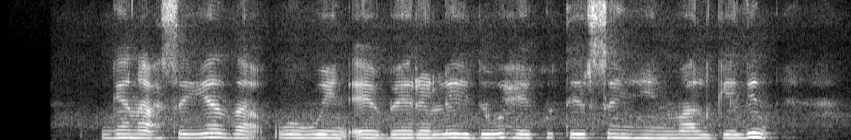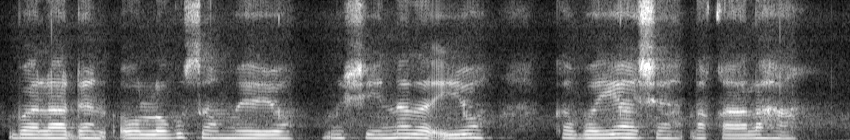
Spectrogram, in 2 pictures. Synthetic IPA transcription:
ɡɐnɑʕsɪjɐðɐ̰wɑwɛjnʔɛːbɛːɾɐlɛjðʊwɑħɑjkʰʊt̪ʰiːrsɐnjɪɦiːnmaːlɡɛlɪn | bɐlaːɖɐnɔːlɐɣʊsɐmɛːjɔmɐʃiːnɐðɐʔḭjɞ | kʰɐβɐjaːʃɐɖɑqɑːlɐɦɐ

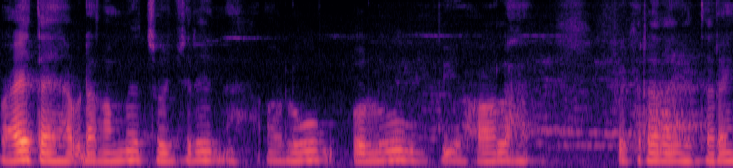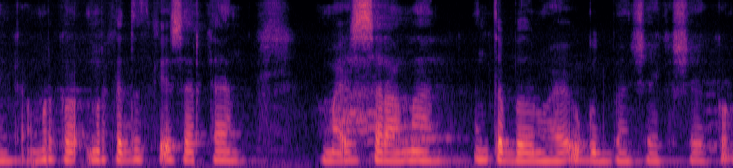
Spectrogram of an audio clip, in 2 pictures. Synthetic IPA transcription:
wɑħɑjt̪ʰɐhɪɦɐbɖɑqɑmɛd̪sɔːt͡ʃɪɾɛːnɐhɔɔːlɐɣʊɡʊd̪bɪjɔħɔːlɐɦɐfɪkʰɾɐðɐiːd̪ɐɾɛːŋkʰɐ̰mɐrkʰɐmɐrkʰɐd̪ɐd̪kʰɐɪsɐrkʰaːn | ɐmɐ̰jɪssɐlaːmaːnɪnt̪ʰɐbɐðɐnwɑħɑjʔʊ̰ɡʊd̪bɛːnʃɛjkʰɐ̥ʃɛjkʰɔ

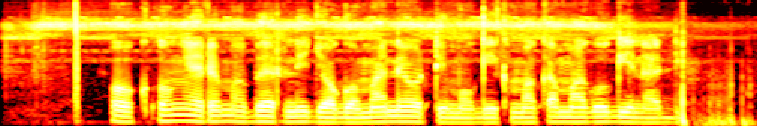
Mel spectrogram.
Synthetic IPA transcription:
ɔkʰoŋeɾʔemabɛrnɪd͡ʒɔɡɔmanɛɔtɪmɔɡɪkmakamaɡɔɡɪnadi

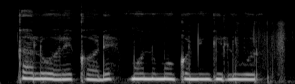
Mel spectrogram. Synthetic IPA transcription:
kalʊwoɾɛkɔdɛmonumokoniŋɡilwoɾo

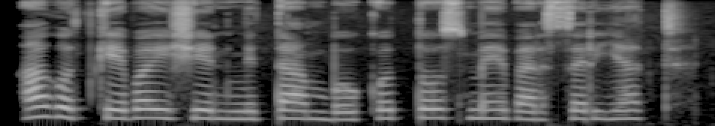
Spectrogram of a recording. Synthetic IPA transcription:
aɡot̪kebɐiʃenmit̪ambokot̪osmebɐɾsɐɾjat̪

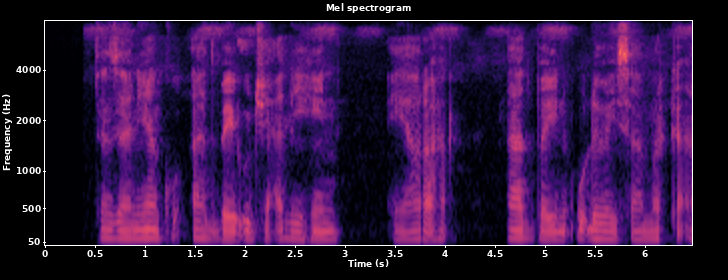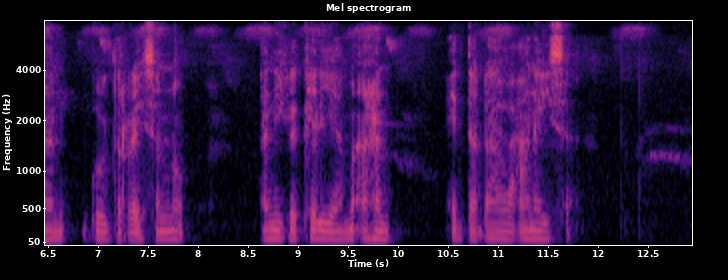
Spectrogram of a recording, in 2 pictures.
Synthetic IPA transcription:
t̪ʰɐns̬aːnɪjaːŋkʰʊ̰aːd̪bɛjʔʊt͡ʃɛʕɛljɪɦiːn | ʕɪjaːɾɐɦɐ̰ | aːd̪̚bɛjnɐʔʊɖɪβɛjsaːmɐrkʰɐ̰ʔaːnɡʊld̪ɐrɛjsɐnːɔ | ʔɐnɪɣɐkʰɛlɪjɐmɐ̰ʔɐɦɐn | ʕɪd̪ːɐɖaːwɑʕɑnɛjsɐ̰

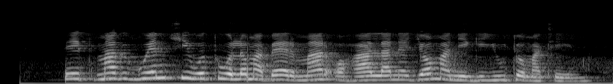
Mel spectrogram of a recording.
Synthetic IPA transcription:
sɪt̪maɡɡwent͡ʃiwot̪wolomabɛrmaɾɔɦalanɛd͡ʒɔmaneɡijutomatʰɪn

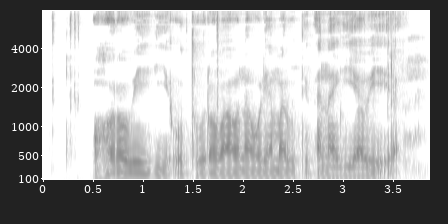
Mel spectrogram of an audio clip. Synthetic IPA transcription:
oɦɔɾɔweɣeʔo̰toːɾɔwaɔnaoɾeamaɾutiðanaɣiawḛːɾa̰

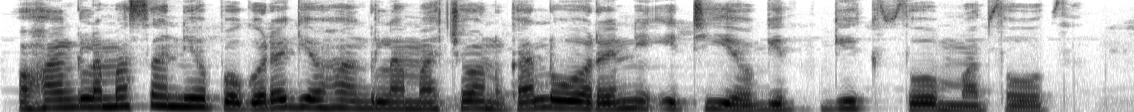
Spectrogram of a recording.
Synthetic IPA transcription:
ɔɦaŋɡlamasaniopoɡoɾɛɡɪɔɦaŋɡlamat͡ʃɔnkalwɔɾɛnɪʔitɪoɡɡɪkt̪omːat̪ot̪

